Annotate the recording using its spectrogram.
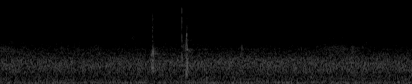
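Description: Quiet steady outdoor background with two faint clicks of dry cat kibble about a second and a half in, as kibble is tipped from a plastic tub onto brick paving for a cat that is starting to eat.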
